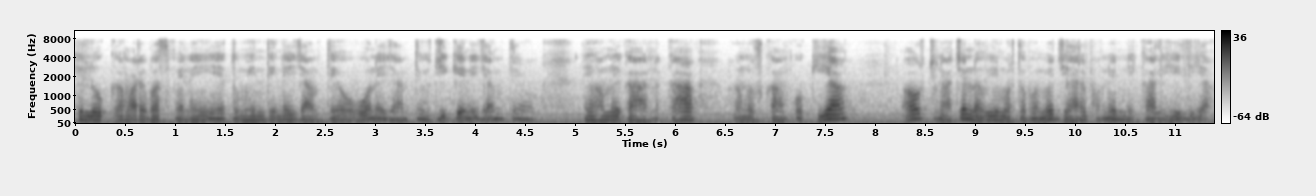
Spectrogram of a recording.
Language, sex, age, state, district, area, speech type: Urdu, male, 30-45, Uttar Pradesh, Mau, urban, spontaneous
